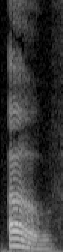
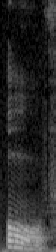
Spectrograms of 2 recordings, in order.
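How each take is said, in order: First: The vowel is an unrounded uh. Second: The vowel is a rounded vowel. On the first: The speaker calls it right. "the uh sound, as in cup. No lip rounding" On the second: The speaker calls it wrong.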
